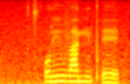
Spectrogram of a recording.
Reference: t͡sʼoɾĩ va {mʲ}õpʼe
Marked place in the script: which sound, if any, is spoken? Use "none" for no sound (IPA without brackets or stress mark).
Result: mʲ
